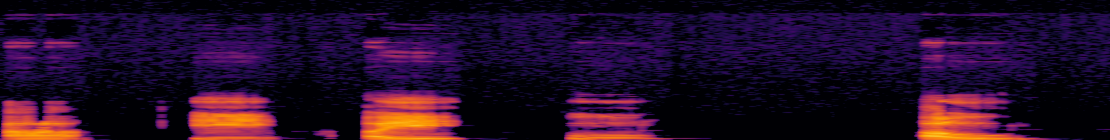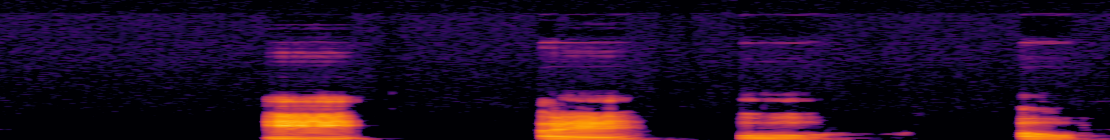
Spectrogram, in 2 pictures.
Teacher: दीर्घ स्वर के उच्चारण में हस्व स्वर से अधिक समय लग रहा है, इसलिए हम इसको दीर्घ स्वर बोलेंगे।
